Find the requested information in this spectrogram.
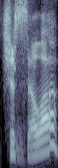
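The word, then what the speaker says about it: Csilla: theory yes that is not I would never pronounce that as chisela and the fact that Matthew said it that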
